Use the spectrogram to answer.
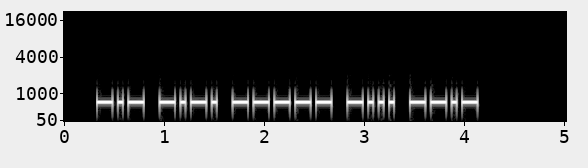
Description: Morse code, heard as a keyed tone, about 23 wpm, 700 Hz. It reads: KC0BQ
